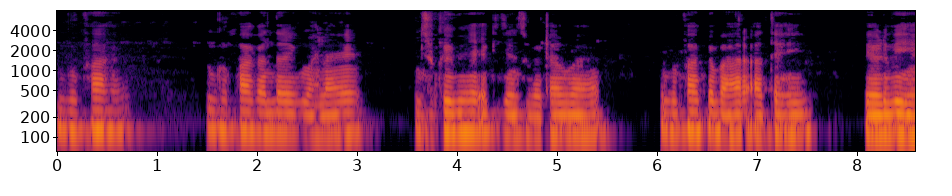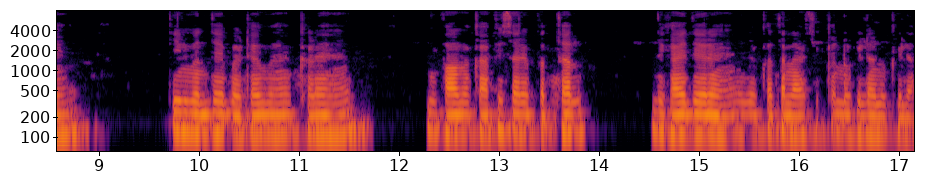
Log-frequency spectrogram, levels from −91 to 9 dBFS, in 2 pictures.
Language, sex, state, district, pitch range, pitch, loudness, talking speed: Hindi, male, Bihar, Darbhanga, 110-120 Hz, 115 Hz, -26 LUFS, 145 wpm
